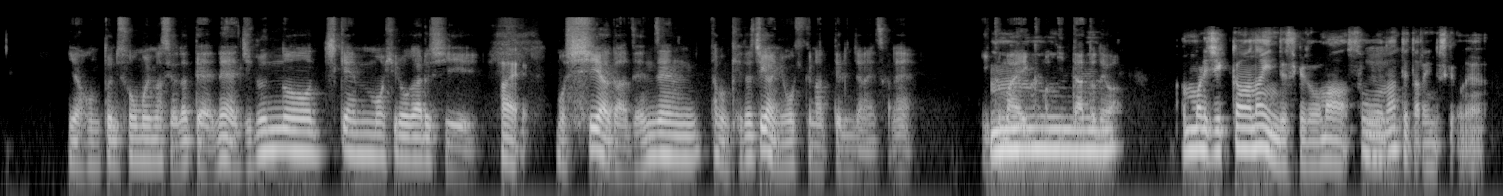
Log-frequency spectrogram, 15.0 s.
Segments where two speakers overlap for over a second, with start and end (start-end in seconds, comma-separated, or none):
9.9-11.2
